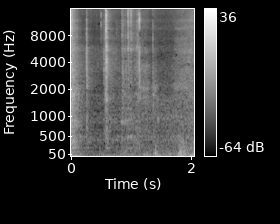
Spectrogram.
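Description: Handling noise of a phone being carried and turned while walking: a few soft scattered clicks and taps over a low rumble of wind on the microphone, the rumble swelling briefly near the end.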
